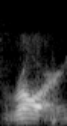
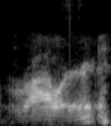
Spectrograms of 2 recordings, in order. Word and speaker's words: ROIR: So ROIR was a Reach Out International Records, which for some reason they wanted it pronounced Roar, even though it looks like Rower.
